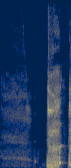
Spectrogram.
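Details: A person with allergies whose nose is acting up coughs on camera and warns listeners about the loudness: one loud, harsh cough burst, then the start of a second; an ordinary cough.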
